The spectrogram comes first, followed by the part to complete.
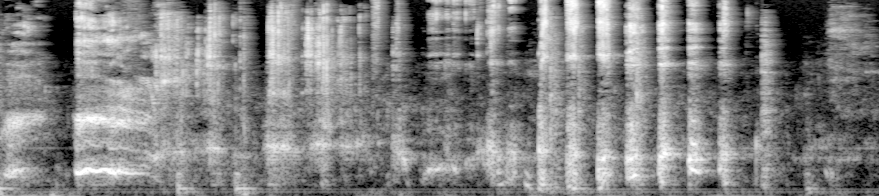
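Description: A man gagging with a burp-like retch in disgust. Later comes a run of quick, sharp knocks at about three a second: a cleaver chopping worms into a paste.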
